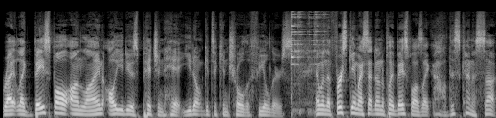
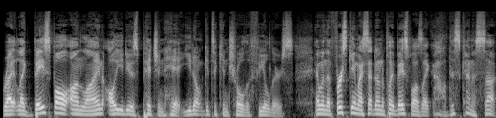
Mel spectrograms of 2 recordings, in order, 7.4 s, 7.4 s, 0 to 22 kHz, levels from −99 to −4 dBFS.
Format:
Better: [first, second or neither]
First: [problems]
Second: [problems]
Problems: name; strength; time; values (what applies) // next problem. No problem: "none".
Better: second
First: clattering dishes; noticeable; at 4.5 s; peak 2 dB below the speech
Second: none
